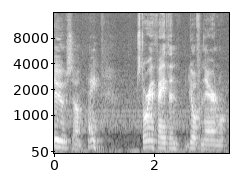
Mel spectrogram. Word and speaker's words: Phaethon: Phaethon, but it's pronounced Phaethon, like F-A-Y, and then T-H-I-N.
